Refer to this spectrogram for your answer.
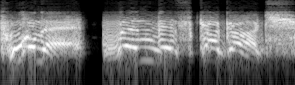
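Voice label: Polish on fire mood high; War Thunder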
